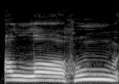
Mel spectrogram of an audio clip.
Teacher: আল্লাহুম, এখানে মিম যে মুশাদ্দাদ আছে, এখানে মিম মুশাদ্দাদের এক আলিফ পরিমাণ গুন্না হবে। এই মিম এই কাফকে ধরবে।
